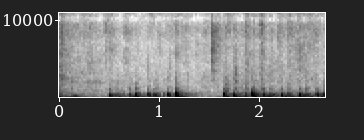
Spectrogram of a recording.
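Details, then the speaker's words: Hoover Link Whites 90 Aqua Plus washing machine drum turned slowly by hand gives a gritty, uneven clicking rumble from worn drum bearings, which are barely audible during spin. "The bearings are still just typically bad, so they are. But it's just so funny how you can't hear it while it's on spin at all."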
